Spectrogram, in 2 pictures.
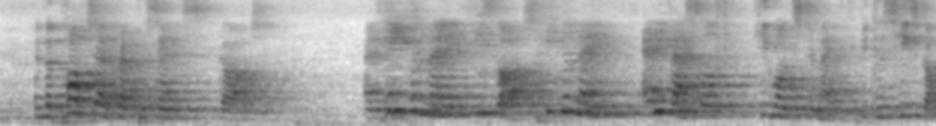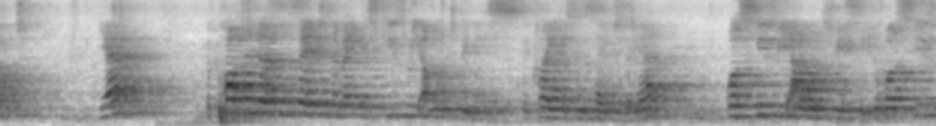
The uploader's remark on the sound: KCC's morning service. Please note that this is a live recording and at times audio quality may be affected by external circumstances.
